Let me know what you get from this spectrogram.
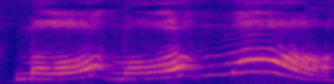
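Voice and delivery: loud, rising dragon holler. A narrator's reading. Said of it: "hollered the dragon".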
